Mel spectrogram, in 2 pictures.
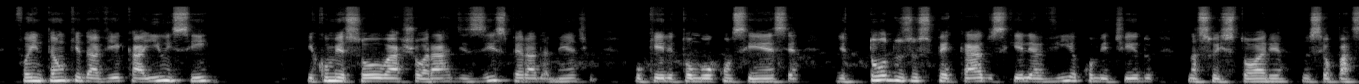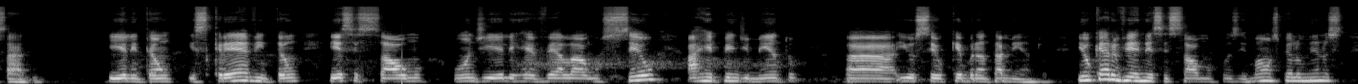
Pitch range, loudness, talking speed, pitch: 135-160 Hz, -18 LUFS, 130 wpm, 145 Hz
